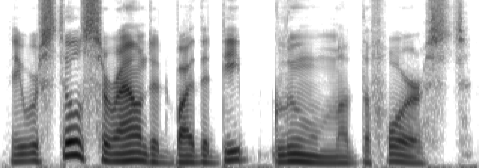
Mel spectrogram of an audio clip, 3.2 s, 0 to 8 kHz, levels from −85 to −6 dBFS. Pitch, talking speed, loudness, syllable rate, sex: 125 Hz, 205 wpm, -19 LUFS, 4.9 syllables/s, male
